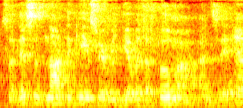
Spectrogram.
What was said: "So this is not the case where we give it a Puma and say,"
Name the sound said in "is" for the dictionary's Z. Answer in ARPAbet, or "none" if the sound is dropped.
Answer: Z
